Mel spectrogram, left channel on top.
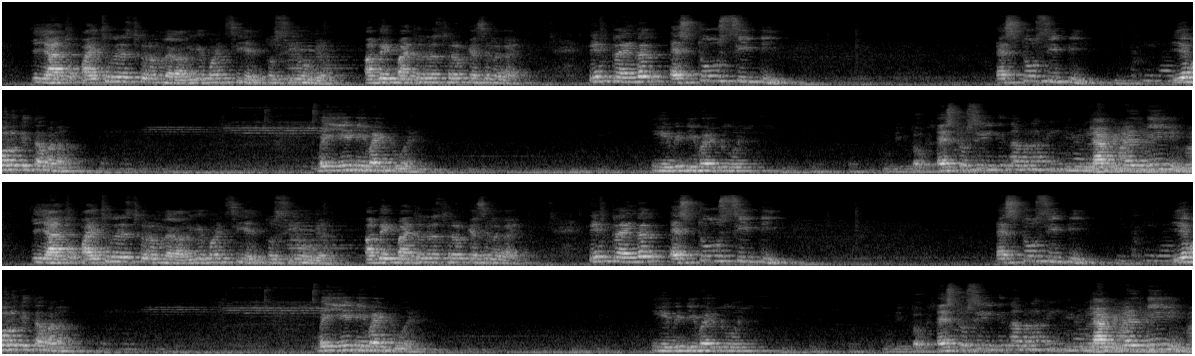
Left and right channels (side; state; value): both; normal; correlation 0.72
